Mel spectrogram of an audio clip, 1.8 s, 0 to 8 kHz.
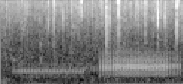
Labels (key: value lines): label: biophony, croak
recorder: SoundTrap 500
